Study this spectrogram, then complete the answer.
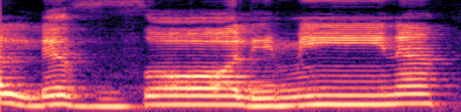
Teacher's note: یا ساکن سے پہلے زیر ہے، یا مدہ بنے گی، ایک الف کی مقدار کھینچ کر پڑھا جائے گا.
